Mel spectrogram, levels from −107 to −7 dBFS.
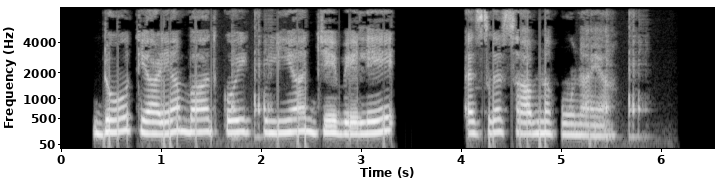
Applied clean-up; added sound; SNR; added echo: neural mask model RNNoise.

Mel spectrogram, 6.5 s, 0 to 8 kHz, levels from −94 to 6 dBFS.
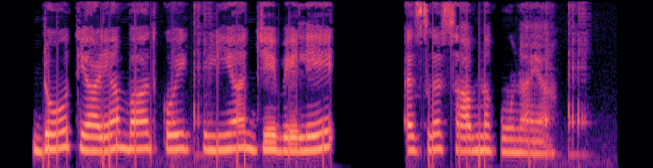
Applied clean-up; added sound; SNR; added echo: neural separator model SepFormer DNS4.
